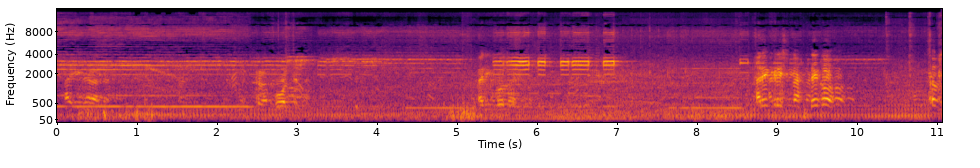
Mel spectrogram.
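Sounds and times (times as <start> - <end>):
man talking: 0.0 - 0.7
vehicle engines running: 0.0 - 11.0.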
